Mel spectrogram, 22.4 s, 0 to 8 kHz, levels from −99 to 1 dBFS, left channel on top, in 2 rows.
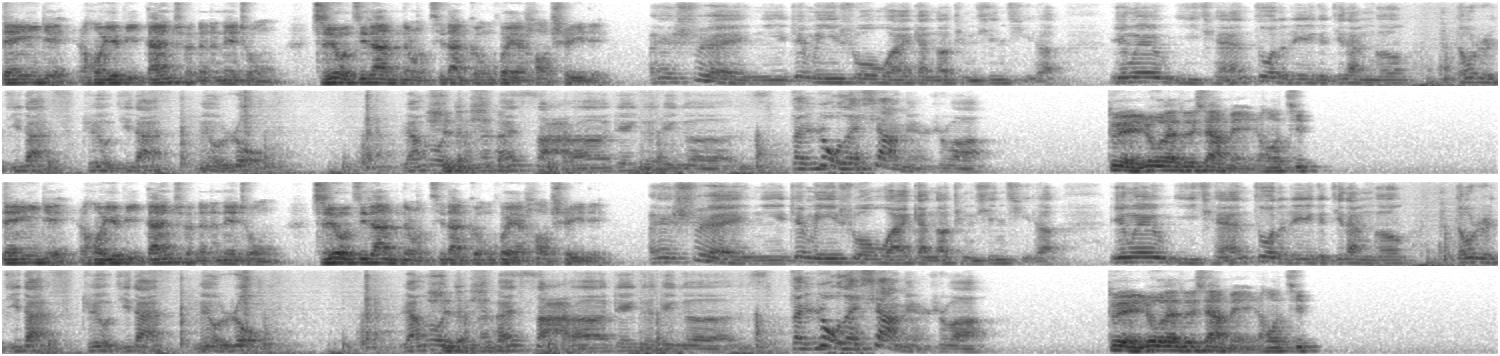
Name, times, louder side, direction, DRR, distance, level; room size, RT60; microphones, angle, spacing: voice 1, 0.0-4.5 14.4-15.0 19.5-21.0, right 2 dB, 5° left, 0.8 m, -26 dB
voice 2, 4.9-8.0 8.3-10.6 10.9-13.3 14.2-18.7, right 2 dB, 80° right, 0.8 m, -33 dB
sound 1, 10.2-17.7, equal, 50° right, 0.9 m, -41 dB
2.7 x 2.1 x 3.1 m
head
